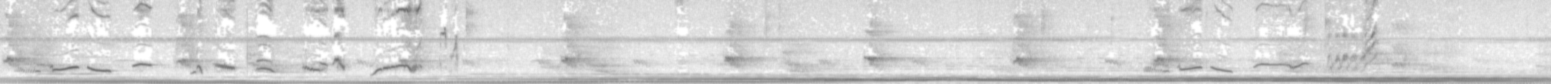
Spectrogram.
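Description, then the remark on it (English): Several small garden birds chirp and twitter in quick, overlapping bursts for the whole stretch at a bird table at a house on the edge of Sheffield, recorded by a microphone placed on the bird table, over a steady low background rumble; no one speaks. “And I put a microphone on our bird table in my parents' house on the edge of Sheffield.”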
